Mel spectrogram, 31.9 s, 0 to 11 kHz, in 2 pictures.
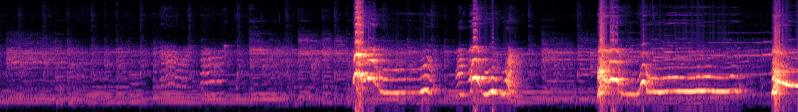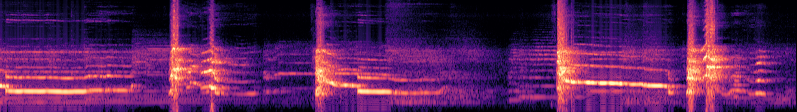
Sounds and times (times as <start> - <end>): Yip: 7.1 - 7.6, 12.0 - 12.4, 19.4 - 20.3, 29.7 - 30.5.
